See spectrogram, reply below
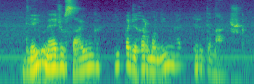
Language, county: Lithuanian, Vilnius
